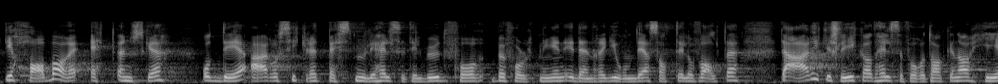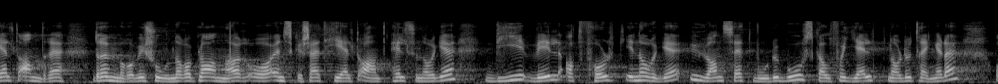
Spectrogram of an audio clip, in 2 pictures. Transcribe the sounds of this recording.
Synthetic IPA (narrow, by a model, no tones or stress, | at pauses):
d̪̥ɪhɑ̰ɾbɑːɾəɛt̪ʰːœnskə | ɔd̪ɛʔæɾɔsɪkːɾəɛt̪̚bɛst̪mʉːlɪɦɛlsət̪ʰɪlbʉːd̪fɔɾbəfɔlknɪŋənɪd̪ɛnɾɛɡɪuːnn̩d̪ɪæʂɑt̪ʰːɪlɔfɔɾʋɑ̰lt̪ːə | d̪̥ɛæɾɪkːəʂɭiːkɑt̪hɛlsəfoːɾət̪ʰɑːkənəhɑɾheːlt̪ɑnd̪ɾəd̪ɾœmːəɾɔʋɪʂuːnəɾɔpʰlɑːnəɾɔœnskəʂæɪɛt̪heːlt̪ɑːnt̪hɛlsənɔɾɡə | d̪ɪʋɪlɑt̪fɔlkʰɪnɔɾɡəʉːɑnsɛt̪ːʋʊɖʉbuːɾskɑlfoːjɛlpnɔɖʉt̪ʰɾɛŋːəɖɛ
